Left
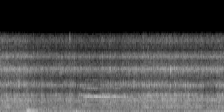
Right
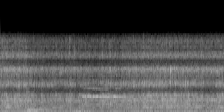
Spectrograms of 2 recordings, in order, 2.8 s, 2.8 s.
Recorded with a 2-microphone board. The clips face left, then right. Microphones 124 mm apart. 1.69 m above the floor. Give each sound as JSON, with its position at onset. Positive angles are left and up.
{"t": 0.3, "sound": "a cat meowing", "side_deg": 45, "distance_m": 2.0}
